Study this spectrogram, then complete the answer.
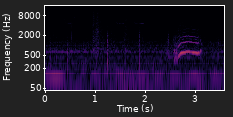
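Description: A cartoon cat in PowerWash Simulator 2 lets out a single clear, rising-and-falling meow near the end, over quiet game ambience and soft footsteps.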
